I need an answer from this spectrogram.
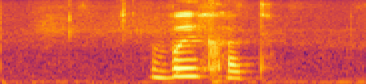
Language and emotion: Russian, neutral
